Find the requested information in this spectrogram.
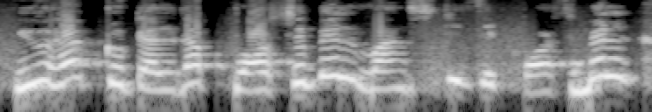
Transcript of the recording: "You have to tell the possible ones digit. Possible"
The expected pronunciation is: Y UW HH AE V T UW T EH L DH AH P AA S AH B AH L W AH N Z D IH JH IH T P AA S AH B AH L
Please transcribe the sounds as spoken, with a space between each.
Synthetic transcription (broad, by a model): Y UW HH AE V T UW T EH L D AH P AA S AH B AH L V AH N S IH Z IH T P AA S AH B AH L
